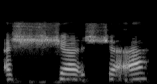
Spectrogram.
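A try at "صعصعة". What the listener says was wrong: bin Sa'sa'a enggak ada shin, bin Sa'sa'a.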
